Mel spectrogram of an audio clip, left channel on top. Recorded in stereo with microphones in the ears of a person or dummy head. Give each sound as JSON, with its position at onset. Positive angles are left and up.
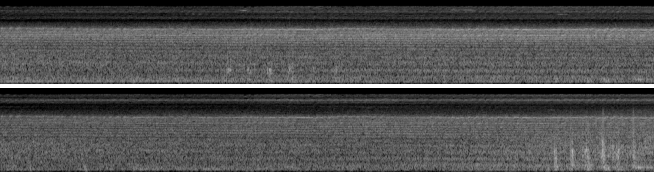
{"t": 0.0, "sound": "a drone", "side_deg": 0}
